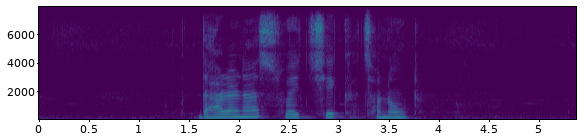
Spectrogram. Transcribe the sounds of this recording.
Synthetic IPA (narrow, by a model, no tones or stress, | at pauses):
d̪ʱaɾʌɽ̃aswʌjt͡sʰekt͡sʰʌnowʈ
